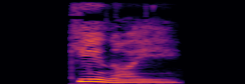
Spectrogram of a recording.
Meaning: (adjective) Chinese (of or relating to China, its people or language); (noun) 1. Chinese (person) 2. Chinese (language)
- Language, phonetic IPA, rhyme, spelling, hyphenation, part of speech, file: Hungarian, [ˈkiːnɒji], -ji, kínai, kí‧nai, adjective / noun, Hu-kínai.ogg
